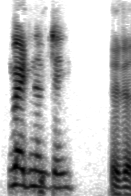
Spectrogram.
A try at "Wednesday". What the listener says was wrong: जी, ये वेडनेसडे मत बोलना इसको बच्चों. This the correct pronunciation of this word is वेंसडे.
